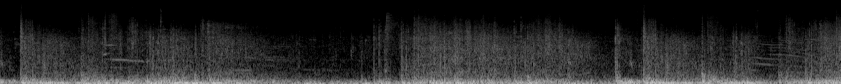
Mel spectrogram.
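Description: Gunfire and artillery in the Ultimate General: Civil War video game during a supply raid roll on without pause, dense booming volleys and musket crackle sustained and loud throughout, with some faint speech mixed in.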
